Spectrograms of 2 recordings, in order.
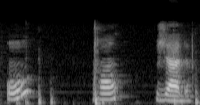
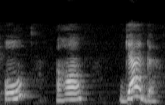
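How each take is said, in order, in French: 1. Le g est doux, comme un j. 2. Le g est dur, comme dans go. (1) "si je veux entendre orangeade" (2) "ça fait O-ran-gade"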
